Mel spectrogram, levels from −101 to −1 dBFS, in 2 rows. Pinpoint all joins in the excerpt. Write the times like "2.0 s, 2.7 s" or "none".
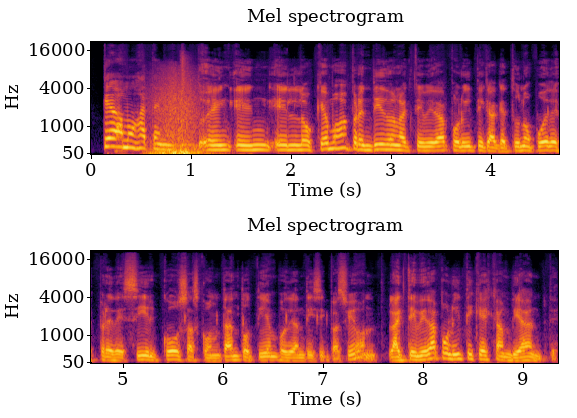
0.9 s, 7.6 s

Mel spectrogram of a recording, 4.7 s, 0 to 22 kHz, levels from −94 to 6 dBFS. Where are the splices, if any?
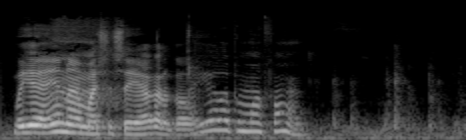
1.9 s

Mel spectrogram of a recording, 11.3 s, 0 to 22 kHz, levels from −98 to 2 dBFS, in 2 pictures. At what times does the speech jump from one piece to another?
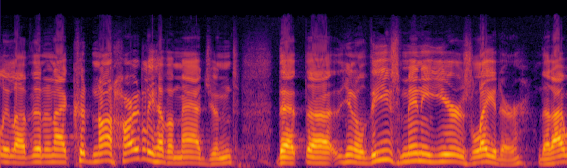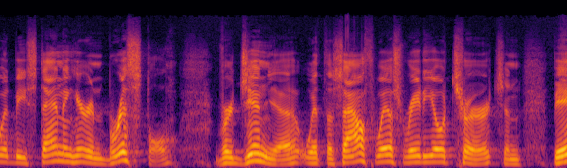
9.9 s

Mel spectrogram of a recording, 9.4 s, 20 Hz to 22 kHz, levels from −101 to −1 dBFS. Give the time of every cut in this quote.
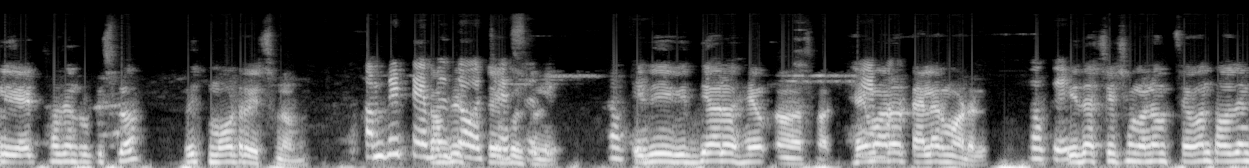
none

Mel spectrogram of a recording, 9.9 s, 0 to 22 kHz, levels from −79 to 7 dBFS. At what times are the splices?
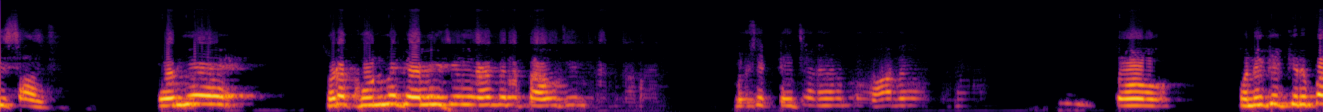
none

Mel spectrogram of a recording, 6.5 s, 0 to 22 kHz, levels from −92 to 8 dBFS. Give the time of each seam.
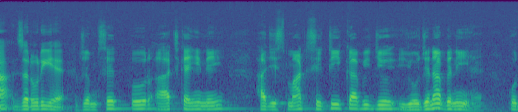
0.9 s

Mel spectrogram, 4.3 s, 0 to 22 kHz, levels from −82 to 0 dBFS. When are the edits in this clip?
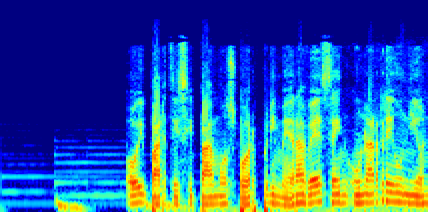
1.2 s

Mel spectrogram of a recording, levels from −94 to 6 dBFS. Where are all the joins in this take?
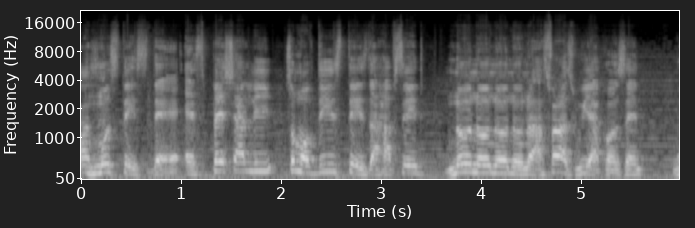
2.0 s, 3.5 s

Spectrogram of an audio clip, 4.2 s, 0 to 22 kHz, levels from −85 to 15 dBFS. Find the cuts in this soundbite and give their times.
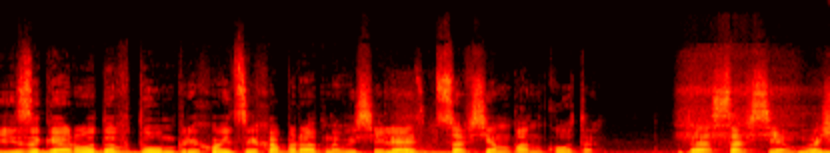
2.2 s

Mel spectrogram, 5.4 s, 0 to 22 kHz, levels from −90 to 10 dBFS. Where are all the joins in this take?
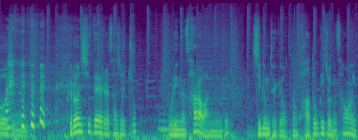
none

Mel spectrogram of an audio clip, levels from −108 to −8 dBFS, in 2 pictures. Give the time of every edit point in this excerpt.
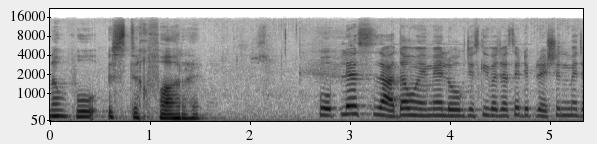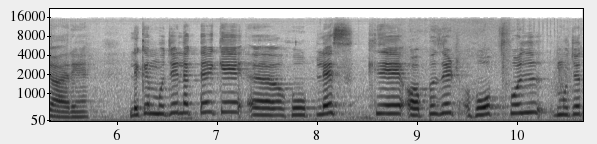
2.5 s

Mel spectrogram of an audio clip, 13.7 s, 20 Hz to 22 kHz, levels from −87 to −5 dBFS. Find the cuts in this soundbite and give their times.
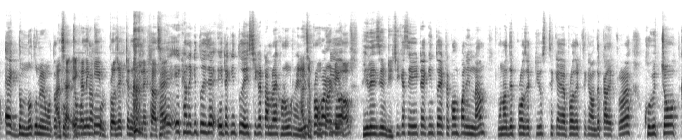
none

